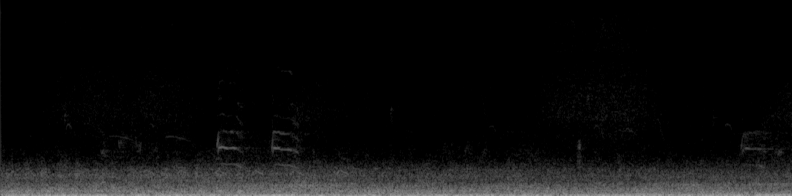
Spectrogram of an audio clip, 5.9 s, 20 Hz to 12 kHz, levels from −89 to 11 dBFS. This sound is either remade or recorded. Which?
recorded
